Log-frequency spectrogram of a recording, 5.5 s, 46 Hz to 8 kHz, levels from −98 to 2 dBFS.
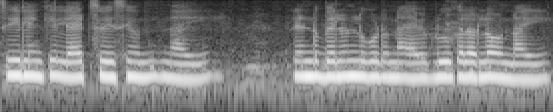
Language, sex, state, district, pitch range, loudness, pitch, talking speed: Telugu, female, Telangana, Mahabubabad, 225-240 Hz, -11 LUFS, 235 Hz, 130 wpm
